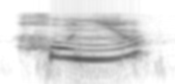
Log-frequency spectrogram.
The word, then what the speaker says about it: junio: Alors ensuite, nous avons le J et le G devant un E ou un I. Ils vont se prononcer comme un R en français, mais un petit peu plus dur.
